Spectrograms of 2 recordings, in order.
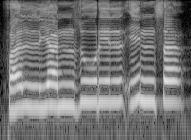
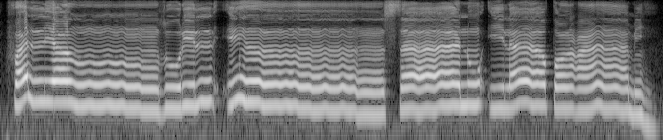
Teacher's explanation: Ada dua kali ikhfa hakiki. Nun kosong bertemu d, nun kosong bertemu sin. Ha dua-dua kena dengungkanlah. Jangan falyanzuril insa.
